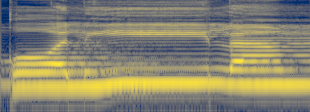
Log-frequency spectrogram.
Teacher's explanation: Sebab ya sukun sebelumnya baris kasrah dibacanya panjang dua harakat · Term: mad thobi'i zohiri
